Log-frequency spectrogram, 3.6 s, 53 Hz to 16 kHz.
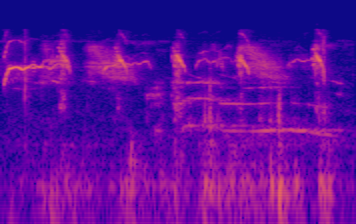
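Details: Common kestrel nestlings at Théding, France, 19 May 2024, as a fifth chick breaks its shell during feeding; high trilled calls in bursts about every half second, with a lower steady whining tone midway.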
